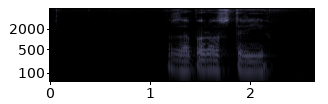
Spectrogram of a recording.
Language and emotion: Russian, neutral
